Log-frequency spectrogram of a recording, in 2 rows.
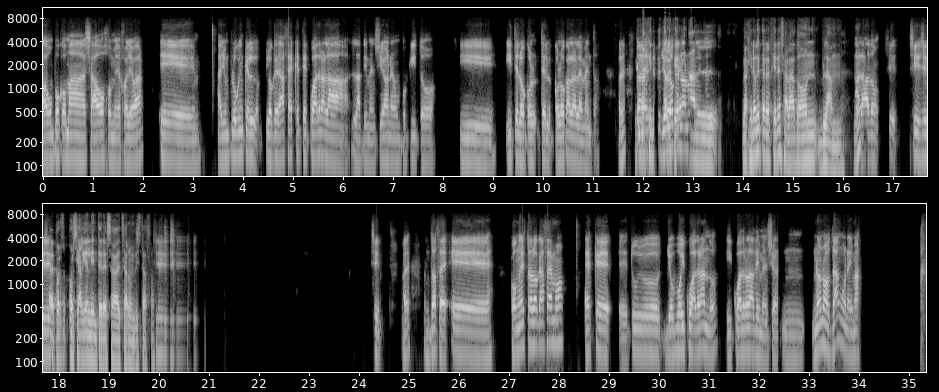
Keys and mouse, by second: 3.1 r, 10.5 g, 16.4 g, 22.2 click, 31.8 z, 34.4 click.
